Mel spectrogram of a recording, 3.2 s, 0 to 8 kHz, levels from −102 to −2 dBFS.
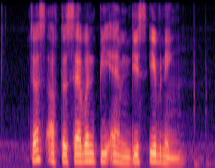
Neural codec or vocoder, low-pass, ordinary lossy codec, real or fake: none; 7.2 kHz; none; real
